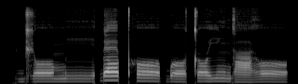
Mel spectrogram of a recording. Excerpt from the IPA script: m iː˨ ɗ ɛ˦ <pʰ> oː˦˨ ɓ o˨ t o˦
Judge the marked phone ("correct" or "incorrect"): correct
